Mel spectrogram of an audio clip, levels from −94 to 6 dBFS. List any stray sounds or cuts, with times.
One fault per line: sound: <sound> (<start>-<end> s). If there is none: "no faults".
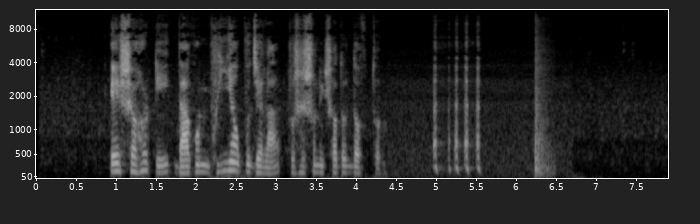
sound: laugh (4.9-5.6 s)
sound: thud (6.2-6.5 s)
